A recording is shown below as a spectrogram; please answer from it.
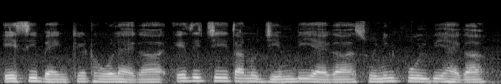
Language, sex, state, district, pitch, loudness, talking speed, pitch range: Punjabi, male, Punjab, Fazilka, 130 Hz, -16 LUFS, 165 wpm, 115-140 Hz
